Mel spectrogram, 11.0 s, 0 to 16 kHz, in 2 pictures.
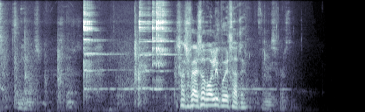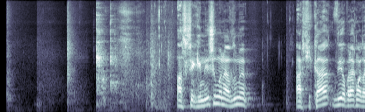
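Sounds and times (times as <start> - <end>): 
wine glasses clinking in a toast: 1.2 - 4.2
speech: 2.7 - 3.9, 8.1 - 10.9.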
